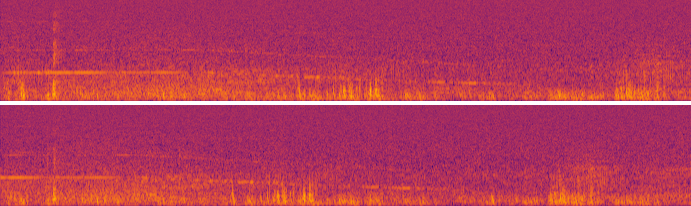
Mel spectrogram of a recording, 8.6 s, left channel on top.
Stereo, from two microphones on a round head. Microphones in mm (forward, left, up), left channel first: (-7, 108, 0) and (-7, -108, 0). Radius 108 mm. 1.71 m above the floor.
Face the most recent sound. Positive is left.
turn(degrees=30)  # may be behind; listen again after turning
